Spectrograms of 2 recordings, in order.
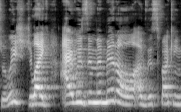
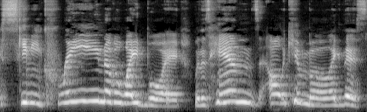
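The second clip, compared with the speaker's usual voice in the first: ordinary talk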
